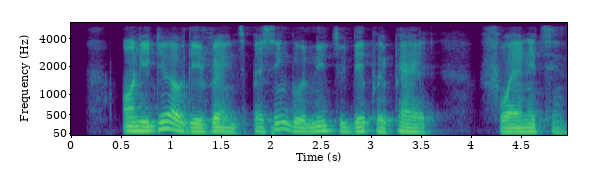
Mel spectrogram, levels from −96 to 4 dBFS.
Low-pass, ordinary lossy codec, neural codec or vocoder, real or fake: 5.4 kHz; none; codec, 44.1 kHz, 7.8 kbps, Pupu-Codec; fake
